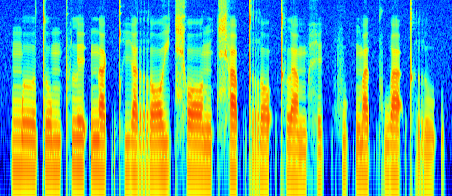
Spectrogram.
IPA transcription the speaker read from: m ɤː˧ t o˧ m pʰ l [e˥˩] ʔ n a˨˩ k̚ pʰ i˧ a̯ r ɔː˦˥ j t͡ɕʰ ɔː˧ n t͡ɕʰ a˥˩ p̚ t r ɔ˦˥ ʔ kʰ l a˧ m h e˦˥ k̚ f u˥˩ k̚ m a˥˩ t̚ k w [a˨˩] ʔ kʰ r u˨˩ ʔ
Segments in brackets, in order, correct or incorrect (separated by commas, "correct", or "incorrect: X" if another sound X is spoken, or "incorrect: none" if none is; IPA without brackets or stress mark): correct, incorrect: a˥˩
